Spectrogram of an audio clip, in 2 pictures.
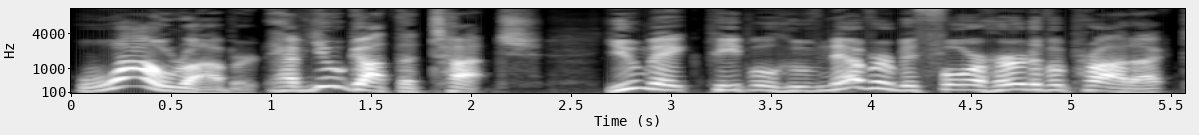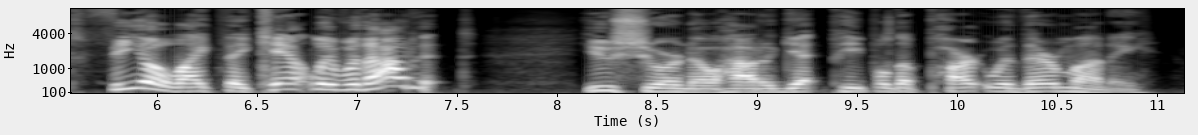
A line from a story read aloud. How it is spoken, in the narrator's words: his boss exclaimed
